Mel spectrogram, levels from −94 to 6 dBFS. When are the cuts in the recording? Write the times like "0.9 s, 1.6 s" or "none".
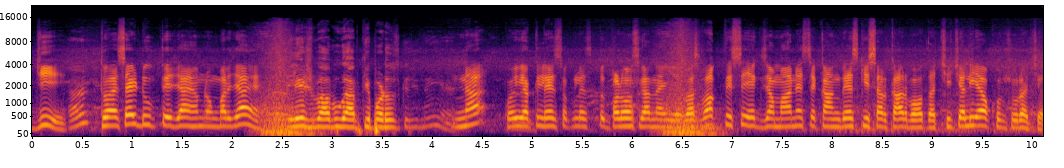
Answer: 2.6 s, 6.7 s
